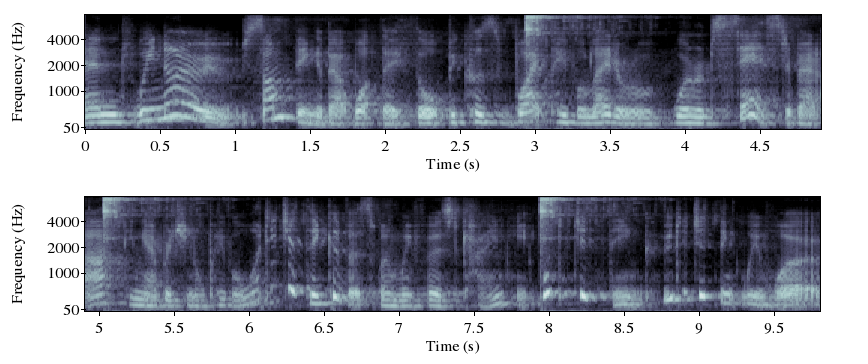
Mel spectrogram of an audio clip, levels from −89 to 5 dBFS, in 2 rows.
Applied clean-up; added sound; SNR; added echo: none; Tambourine; 6 dB; reverberation time 0.9 s.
